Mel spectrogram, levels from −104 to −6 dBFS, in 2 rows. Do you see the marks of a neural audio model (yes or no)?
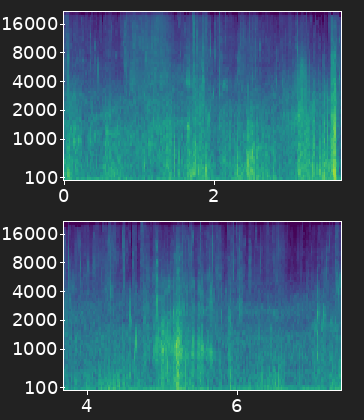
no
